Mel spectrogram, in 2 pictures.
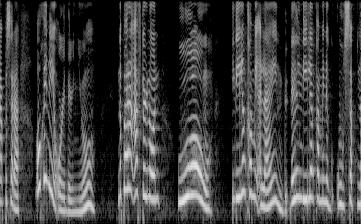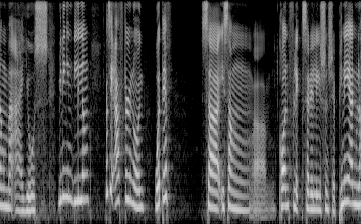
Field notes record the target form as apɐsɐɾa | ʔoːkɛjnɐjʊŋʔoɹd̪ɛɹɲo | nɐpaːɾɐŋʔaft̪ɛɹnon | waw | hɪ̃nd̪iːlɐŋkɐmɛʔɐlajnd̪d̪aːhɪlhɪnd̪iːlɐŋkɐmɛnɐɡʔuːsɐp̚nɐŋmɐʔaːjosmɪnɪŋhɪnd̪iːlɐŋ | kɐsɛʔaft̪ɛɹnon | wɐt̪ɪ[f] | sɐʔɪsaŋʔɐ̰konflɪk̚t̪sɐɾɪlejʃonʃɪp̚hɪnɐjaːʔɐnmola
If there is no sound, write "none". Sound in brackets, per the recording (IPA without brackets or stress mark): f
